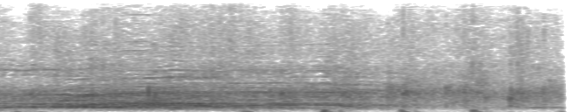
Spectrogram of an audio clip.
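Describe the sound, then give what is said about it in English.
An audience at Brooklyn Bowl claps for a DJ in a steady, dense round of applause that holds at an even level for a few seconds, with some cheering and crowd noise mixed into the clapping. “Y'all got to give a round of applause, another round of applause to DJ ….”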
